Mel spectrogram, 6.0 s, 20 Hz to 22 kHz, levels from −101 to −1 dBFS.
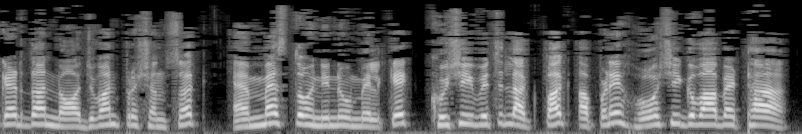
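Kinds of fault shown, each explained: WMA compression: The speech was likely passed through a Windows Media Audio encoder, a transform codec that quantises the signal in long blocks, with damage consistent with a bitrate near 48 kbps. Coarse quantisation leaves plainly audible codec damage throughout: a ringing, washy quality and a hiss that swells and fades with the speech, while nothing survives above 19 kHz.
pre-echo: The encoder spread its quantisation noise across a whole block, and a sharp attack fell late in one of those blocks, so noise scaled for the loud onset also filled the near-silent gap before it. From 3.18 to 3.24 s, about 57 ms of hiss arrives just ahead of the attack, and the onset itself sounds softened and smeared rather than crisp.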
